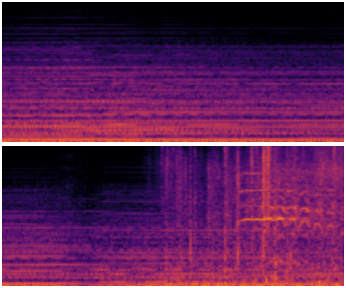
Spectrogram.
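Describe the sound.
A horse's hooves clop and the animal neighs as a woman falls from its back in a film scene. The sounds sit within a dense, steady layer of sound, with the neigh rising out near the end.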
